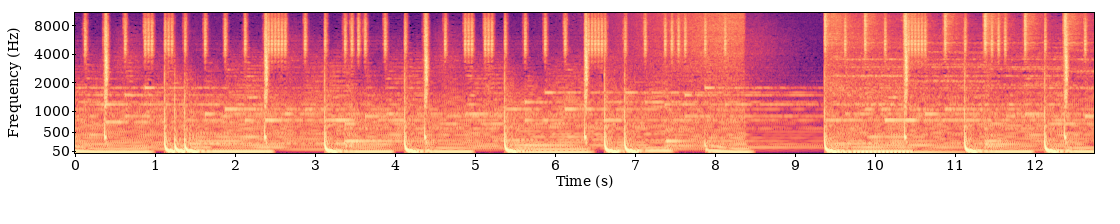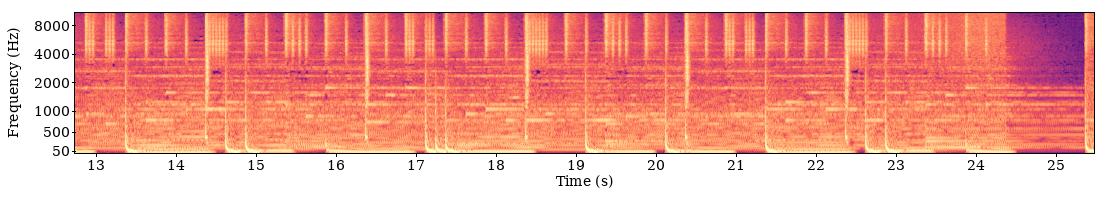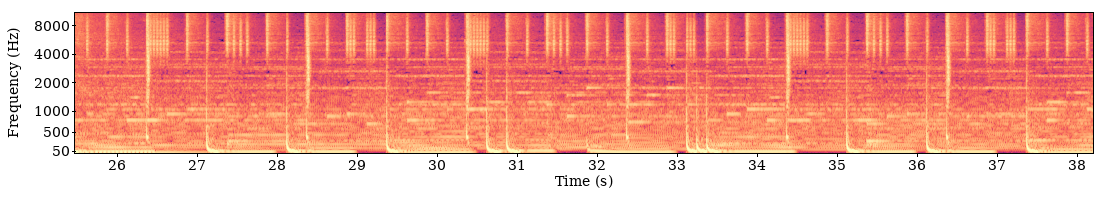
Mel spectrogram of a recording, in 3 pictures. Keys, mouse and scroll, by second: 0.4-1.6 drag, 3.5 click, 6.3-10.0 drag, 14.2 click, 18.4 click, 21.5 click, 22.1-24.3 typing, 22.9-23.2 click, 26.3 click, 26.6 typing, 27.0 click, 27.9 click, 30.0 click, 31.2 7, 31.6 click, 34.0 click, 34.7 click, 36.0 5, 36.3 click, 37.0 click, 38.0 click.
